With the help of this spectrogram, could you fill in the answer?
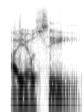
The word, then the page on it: IOC: American English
